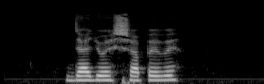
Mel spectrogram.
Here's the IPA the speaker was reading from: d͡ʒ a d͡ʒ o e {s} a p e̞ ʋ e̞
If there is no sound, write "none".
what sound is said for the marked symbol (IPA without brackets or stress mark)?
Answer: ʃ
